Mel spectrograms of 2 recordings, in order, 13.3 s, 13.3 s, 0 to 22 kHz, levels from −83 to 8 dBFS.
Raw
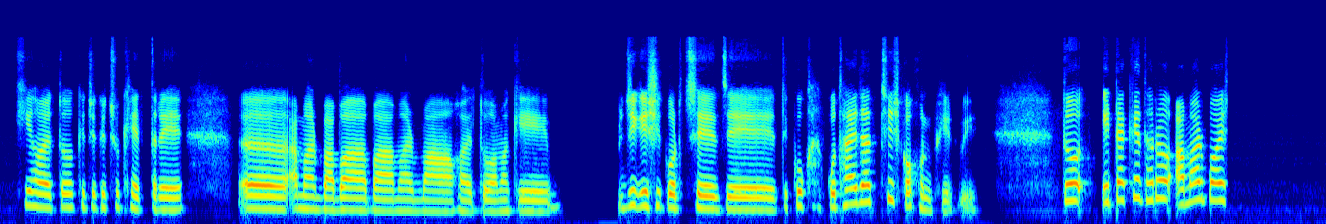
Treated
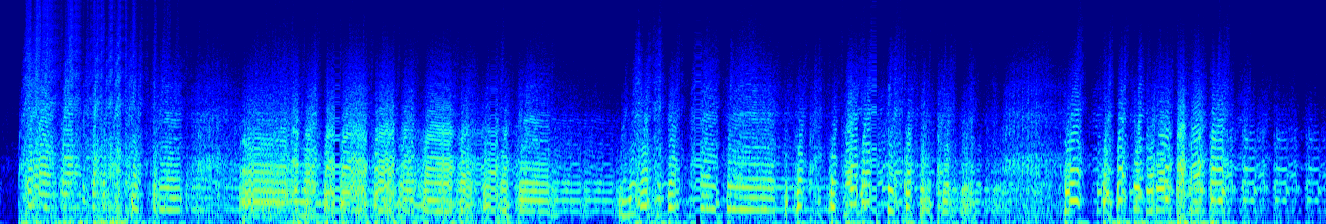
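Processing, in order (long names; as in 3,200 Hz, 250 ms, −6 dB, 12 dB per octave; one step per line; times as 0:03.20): sub-harmonics by changed cycles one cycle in 2, inverted
noise gate −48 dBFS, range −28 dB
spectral tilt +4 dB per octave, from 0:01.29 −2 dB per octave
all-pass dispersion highs, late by 84 ms, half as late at 2,800 Hz
downward compressor 5 to 1, threshold −27 dBFS, peak gain reduction 15.5 dB
high-pass filter 200 Hz 6 dB per octave
parametric band 1,100 Hz +10 dB 0.22 octaves
notch comb filter 370 Hz
echo with a time of its own for lows and highs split 1,300 Hz, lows 321 ms, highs 220 ms, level −11 dB
upward compression, threshold −34 dBFS
buffer that repeats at 0:03.34/0:04.90/0:06.95/0:08.71, samples 256, times 8
windowed peak hold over 17 samples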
